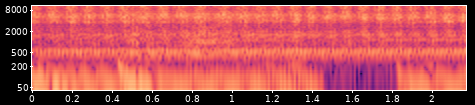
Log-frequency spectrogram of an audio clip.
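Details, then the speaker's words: Hair clipper whose blade was sharpened on a block, cutting a chunk of wig hair: a high buzzing hum that drops in pitch and labours as it meets the hair. The blade drags and slows the motor but still cuts. "So it does work, okay? So you can hear it. Hear it slow down. But it is cutting it."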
